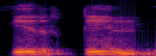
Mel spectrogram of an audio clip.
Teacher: Firqin itu kan qafnya itu kasroh mempengaruhi huruf sebelumnya ro menjadi tarkik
